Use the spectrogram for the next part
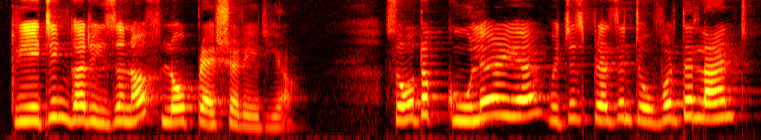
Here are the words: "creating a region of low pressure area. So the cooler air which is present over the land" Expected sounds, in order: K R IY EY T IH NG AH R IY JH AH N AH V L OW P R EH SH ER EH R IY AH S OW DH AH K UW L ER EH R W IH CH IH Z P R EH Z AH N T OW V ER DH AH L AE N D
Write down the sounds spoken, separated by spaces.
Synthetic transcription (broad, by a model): K R IY EY T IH NG AH R IY Z AH N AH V L OW P R EH SH ER EH R IY AH S OW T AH K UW L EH R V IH CH IH Z P R EH Z AH N T OW V ER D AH L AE N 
